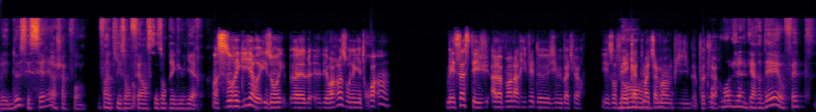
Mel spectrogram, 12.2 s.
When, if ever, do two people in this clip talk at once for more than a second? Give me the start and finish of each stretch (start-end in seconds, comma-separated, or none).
none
